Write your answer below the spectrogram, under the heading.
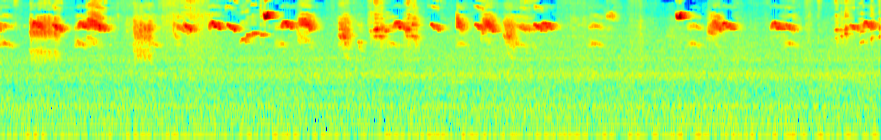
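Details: Golden finches in an open garden aviary set up for colony breeding give a busy stream of short, high, bright chirps and tweets, many overlapping, over a steady low hum.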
